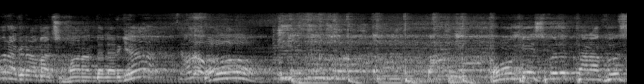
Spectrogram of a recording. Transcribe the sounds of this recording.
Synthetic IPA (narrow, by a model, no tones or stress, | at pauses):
anaɡɾamːat͡ʃʰɪχɒnand̪alaɾɡʲa | o | ɾd̪ʲ | onbe̞ʃmʊlʊt̪ʰːanafʊs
